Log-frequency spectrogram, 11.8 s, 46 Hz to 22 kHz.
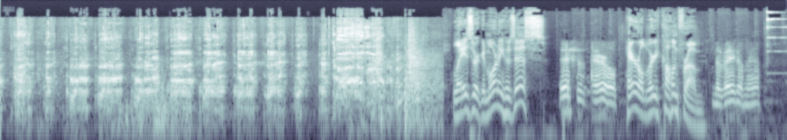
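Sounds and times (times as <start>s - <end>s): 
pigs oinking and grunting rhythmically to a tune: 0.0s - 6.1s
speech: 6.8s - 11.6s.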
